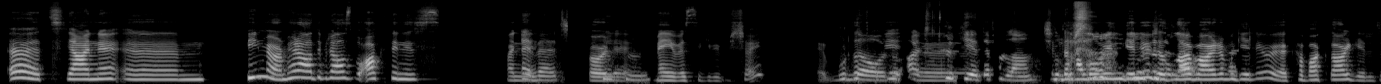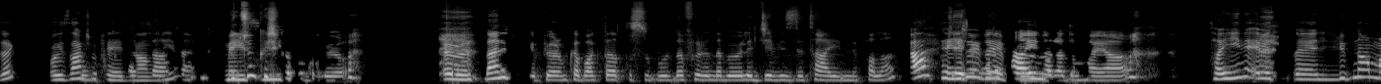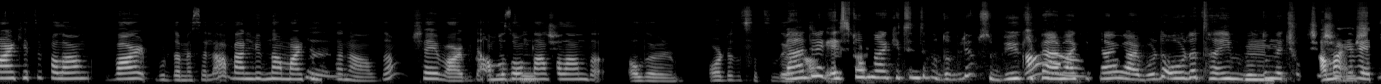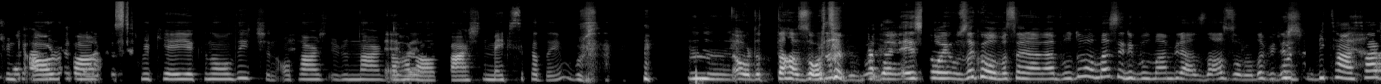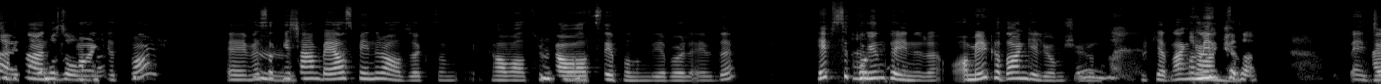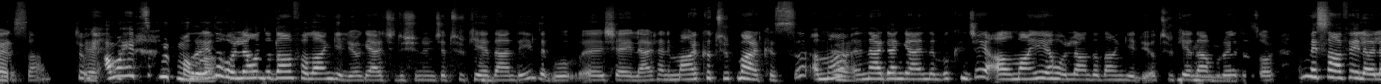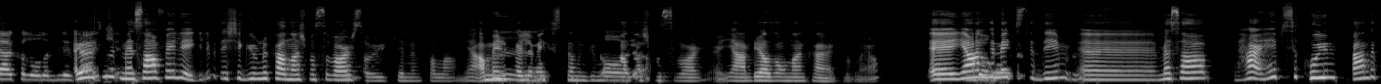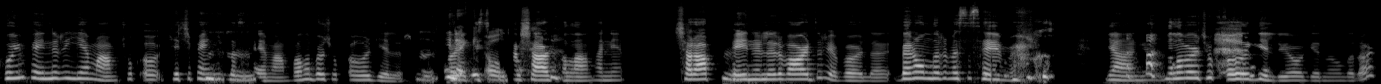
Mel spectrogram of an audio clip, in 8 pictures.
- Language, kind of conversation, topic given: Turkish, unstructured, Ailenizin en meşhur yemeği hangisi?
- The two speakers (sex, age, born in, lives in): female, 30-34, Turkey, Estonia; female, 30-34, Turkey, Mexico
- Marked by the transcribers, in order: other background noise; distorted speech; tapping; laughing while speaking: "bulursan"; unintelligible speech; chuckle; chuckle; static; laughing while speaking: "tabii"; chuckle; unintelligible speech; laughing while speaking: "zor olabilir"; chuckle; chuckle; laughing while speaking: "Çok"; chuckle; unintelligible speech; laugh; unintelligible speech; laughing while speaking: "sevmiyorum"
